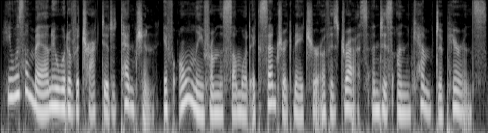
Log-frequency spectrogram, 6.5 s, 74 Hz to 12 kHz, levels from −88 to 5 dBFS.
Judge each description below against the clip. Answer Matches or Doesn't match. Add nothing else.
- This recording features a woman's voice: Matches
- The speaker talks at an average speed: Doesn't match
